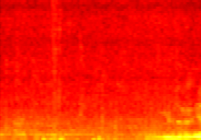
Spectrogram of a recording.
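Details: Honey bees giving a continuous droning buzz with faint soft taps, and a voice beginning near the end.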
